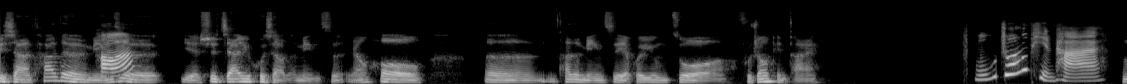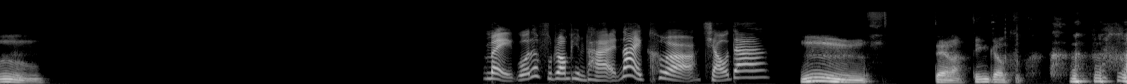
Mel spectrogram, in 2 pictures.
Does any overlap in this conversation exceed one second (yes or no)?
no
